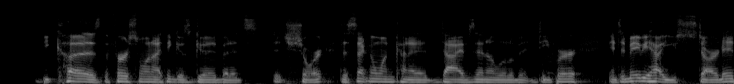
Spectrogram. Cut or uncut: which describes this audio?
cut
